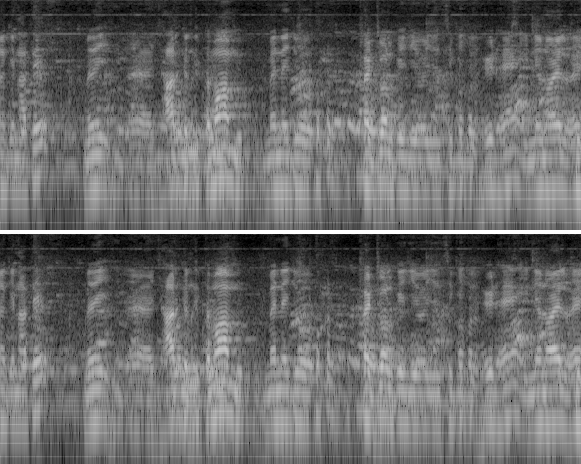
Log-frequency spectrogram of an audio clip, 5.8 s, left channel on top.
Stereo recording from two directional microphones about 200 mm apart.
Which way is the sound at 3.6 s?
10° right (ahead or behind).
